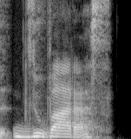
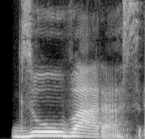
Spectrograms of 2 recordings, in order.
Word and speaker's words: Zuvaras: Last name is Zuvaras. – Say that again. – Zuvaras. It's like a Zuvara. – Yeah, exactly. Zuvaras.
